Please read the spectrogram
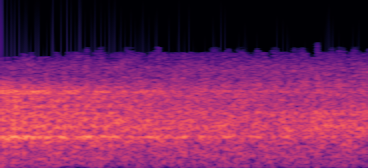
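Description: Steady background noise in a pause between a preacher's sentences: an even hiss with a faint hum in a bandwidth-limited recording, fading slightly.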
